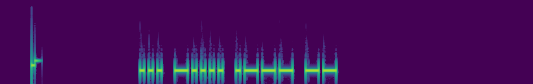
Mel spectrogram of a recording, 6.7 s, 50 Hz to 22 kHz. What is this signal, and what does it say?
Morse code, heard as a keyed tone, about 22 wpm, 700 Hz. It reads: S6JM
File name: practice / 22wpm / Four Letter-Number Combinations - 22wpm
